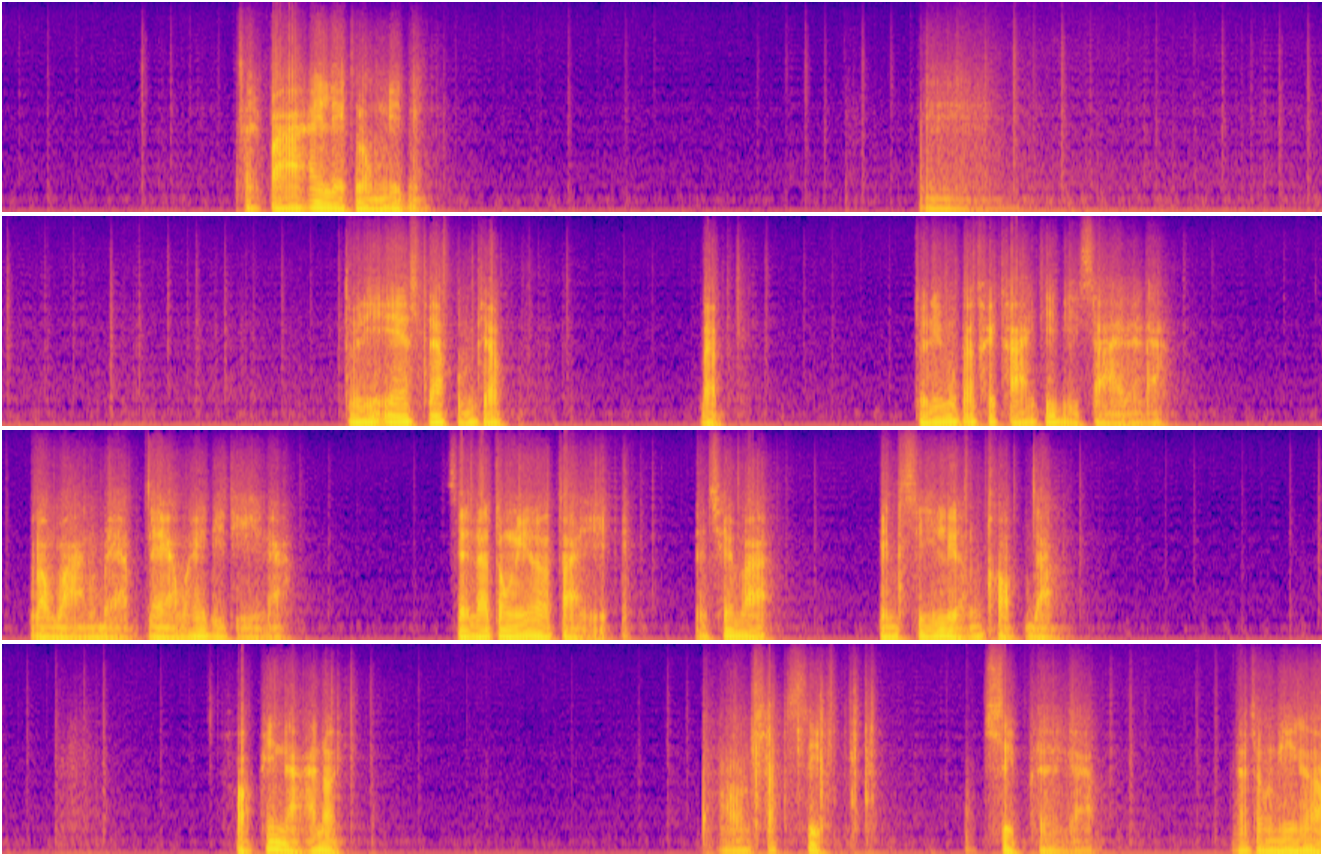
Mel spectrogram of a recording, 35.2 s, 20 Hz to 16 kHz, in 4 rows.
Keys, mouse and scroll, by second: 0.4 click, 1.0 click, 2.6 click, 4.4-5.6 drag, 6.0 click, 7.1 click, 8.6-10.5 drag, 15.3-17.4 drag, 18.1 click, 19.9 click, 21.9 click, 25.1 click, 27.7-29.4 drag, 30.7 click, 33.6 click, 35.0 click.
